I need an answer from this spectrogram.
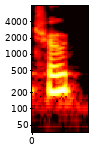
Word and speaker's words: troche: estrogen sorry gotcha um do you prefer progesterone troche or capsule is how you say troche there's some really good topicals out there i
